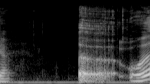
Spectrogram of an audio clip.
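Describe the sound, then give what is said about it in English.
A single loud burp rumbles out suddenly after a quiet moment, made while listening to a song's bridge, followed right away by a brief voiced exclamation. “It was so phenomenal, I burped.”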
